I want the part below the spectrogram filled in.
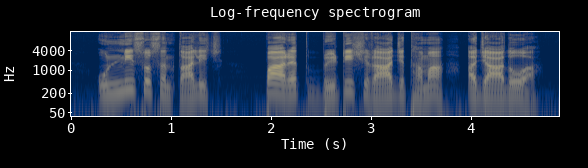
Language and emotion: Dogri, neutral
